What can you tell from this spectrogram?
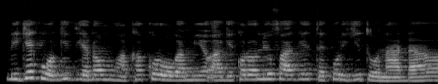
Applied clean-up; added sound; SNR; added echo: none; none; none; reverberation time 0.5 s.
